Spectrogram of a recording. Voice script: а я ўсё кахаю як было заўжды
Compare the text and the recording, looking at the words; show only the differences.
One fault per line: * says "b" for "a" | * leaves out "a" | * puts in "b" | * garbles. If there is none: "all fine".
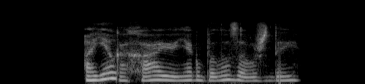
* leaves out "ўсё"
